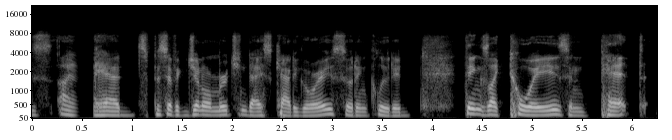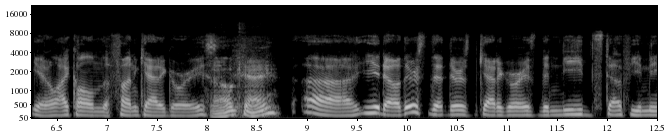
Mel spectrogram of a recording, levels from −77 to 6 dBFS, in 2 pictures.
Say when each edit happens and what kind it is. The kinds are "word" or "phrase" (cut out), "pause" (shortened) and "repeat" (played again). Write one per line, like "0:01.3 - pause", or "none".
0:06.2 - word
0:10.7 - word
